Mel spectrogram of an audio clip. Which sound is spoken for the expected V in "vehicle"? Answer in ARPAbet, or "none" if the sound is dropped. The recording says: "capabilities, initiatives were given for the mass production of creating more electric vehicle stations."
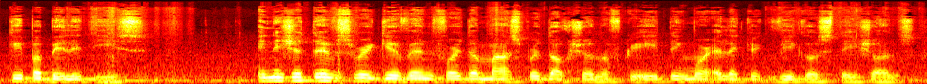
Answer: V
